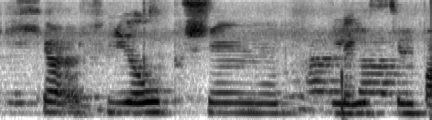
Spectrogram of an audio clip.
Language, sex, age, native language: Icelandic, male, 10, Icelandic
